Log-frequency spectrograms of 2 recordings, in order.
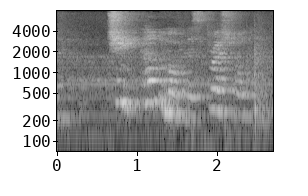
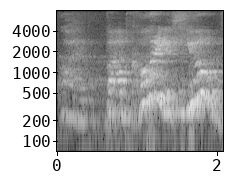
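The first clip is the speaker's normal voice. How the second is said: loud, delighted cry of surprise; surprised greeting; 7 dB louder, slower than usual. Acted. Mother greets chief at door.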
